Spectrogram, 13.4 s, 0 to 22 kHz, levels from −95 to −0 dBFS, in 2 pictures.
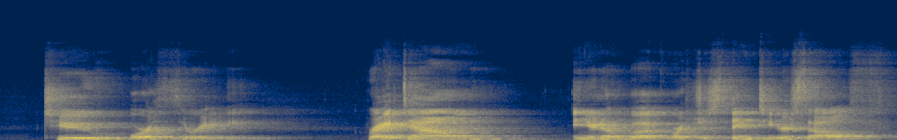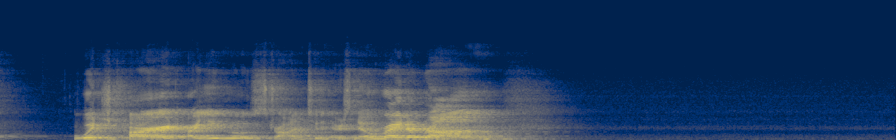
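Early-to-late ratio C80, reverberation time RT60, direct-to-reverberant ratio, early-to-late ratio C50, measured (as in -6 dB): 6.0 dB, 1.1 s, 1.0 dB, 3.5 dB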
